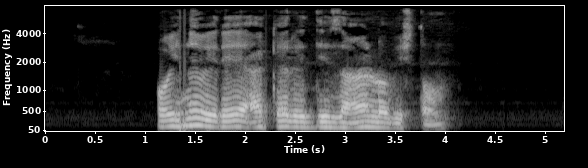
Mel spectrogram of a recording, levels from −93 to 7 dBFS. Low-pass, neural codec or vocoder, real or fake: 7.2 kHz; vocoder, 24 kHz, 100 mel bands, Vocos; fake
